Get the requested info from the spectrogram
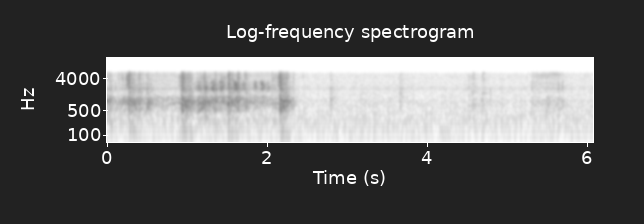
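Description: Interactive plush puppy toy sounding off in a dense burst of about two seconds, streaked with rapid clicks, then only faint scattered clicks from its moving mechanism.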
